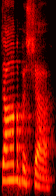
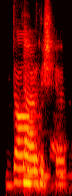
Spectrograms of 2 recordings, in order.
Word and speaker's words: Derbyshire: Now, one thing before you begin, because some people are asking in the chat box, this word is Derbyshire. Derbyshire.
